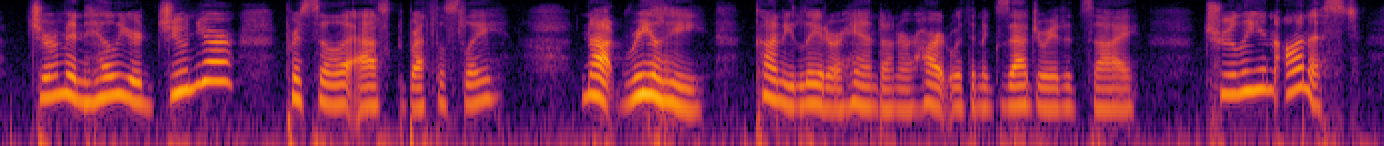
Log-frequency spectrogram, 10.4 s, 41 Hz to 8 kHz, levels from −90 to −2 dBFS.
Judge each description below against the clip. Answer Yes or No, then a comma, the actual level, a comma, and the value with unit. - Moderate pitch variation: No, wide, 6.7 semitones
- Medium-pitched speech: No, high, 195 Hz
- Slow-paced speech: Yes, slow, 125 wpm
